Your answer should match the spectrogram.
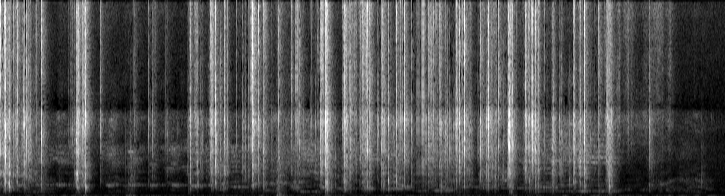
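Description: Foil wrapper of a Pokémon booster pack being torn open and crinkled by hand: an irregular run of sharp crackles and rips, quieter near the end.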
